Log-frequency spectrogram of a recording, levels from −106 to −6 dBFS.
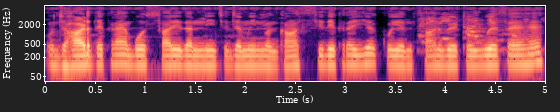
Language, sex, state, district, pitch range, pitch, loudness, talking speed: Hindi, male, Jharkhand, Jamtara, 110-120 Hz, 115 Hz, -23 LUFS, 240 wpm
